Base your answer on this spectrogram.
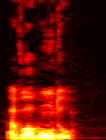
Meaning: to be a convenient excuse, to be a good excuse, to be a convenient scapegoat, to be easily blamed (to be just the right person to put the blame on, even when innocent)
- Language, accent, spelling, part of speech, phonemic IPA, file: French, France, avoir bon dos, verb, /a.vwaʁ bɔ̃ do/, LL-Q150 (fra)-avoir bon dos.wav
